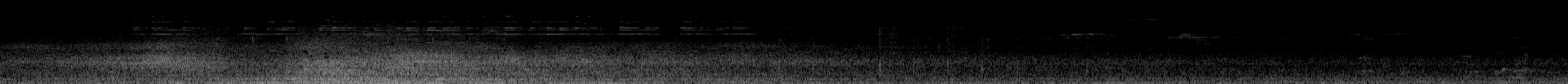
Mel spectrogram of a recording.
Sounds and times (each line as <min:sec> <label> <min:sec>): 0:00.0 traffic 0:15.6
0:01.1 ringing bells 0:11.1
